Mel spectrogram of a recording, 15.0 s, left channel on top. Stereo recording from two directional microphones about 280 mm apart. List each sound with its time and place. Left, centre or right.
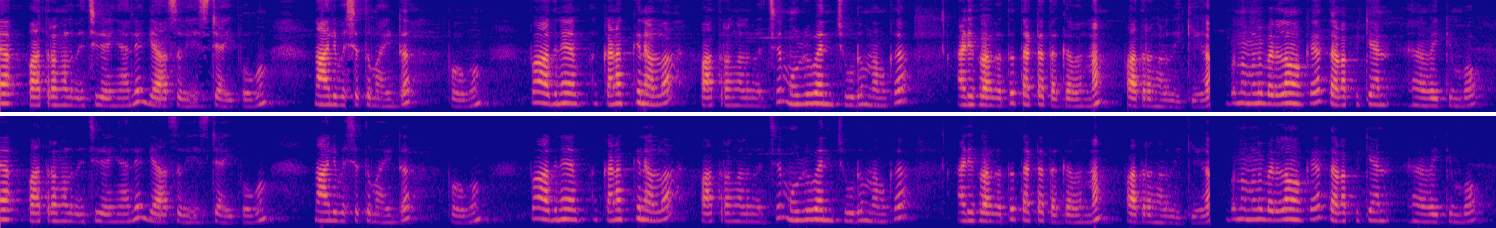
0.0 s a woman's voice: centre
4.5 s a woman's voice: centre
5.3 s a woman's voice: centre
